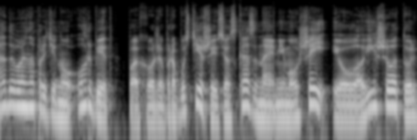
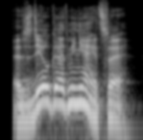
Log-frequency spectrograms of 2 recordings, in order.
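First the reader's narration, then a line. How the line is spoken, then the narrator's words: Barked. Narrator (Russian): рявкнул я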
